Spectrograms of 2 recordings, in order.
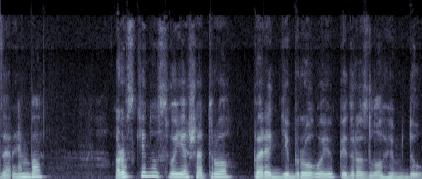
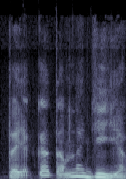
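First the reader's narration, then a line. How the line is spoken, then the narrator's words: Grumbled. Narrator (Ukrainian): буркнув Леміш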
